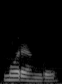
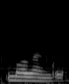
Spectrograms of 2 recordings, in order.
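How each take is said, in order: First: The middle consonant is an R sound. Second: The middle consonant is an L sound. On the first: The speaker calls it right. "strawberry in Portuguese is morango" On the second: The speaker calls it wrong. "I couldn't say the R sound, so I just said molango"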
